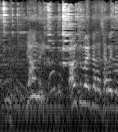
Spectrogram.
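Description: A man's voice chanting in a drawn-out, sing-song line, overlaid by bright metallic clinking of small ritual bells or cymbals several times.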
